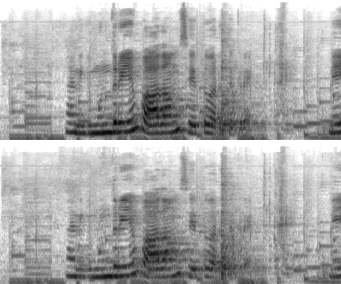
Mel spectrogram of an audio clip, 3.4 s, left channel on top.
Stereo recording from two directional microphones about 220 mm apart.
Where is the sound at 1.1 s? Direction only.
50° left (ahead or behind).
